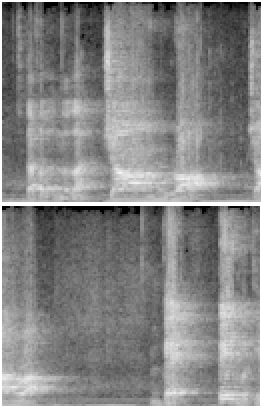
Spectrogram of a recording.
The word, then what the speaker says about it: genre: Từ này nó hơi lạ một chút, chúng ta phát âm nó là genre, genre.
